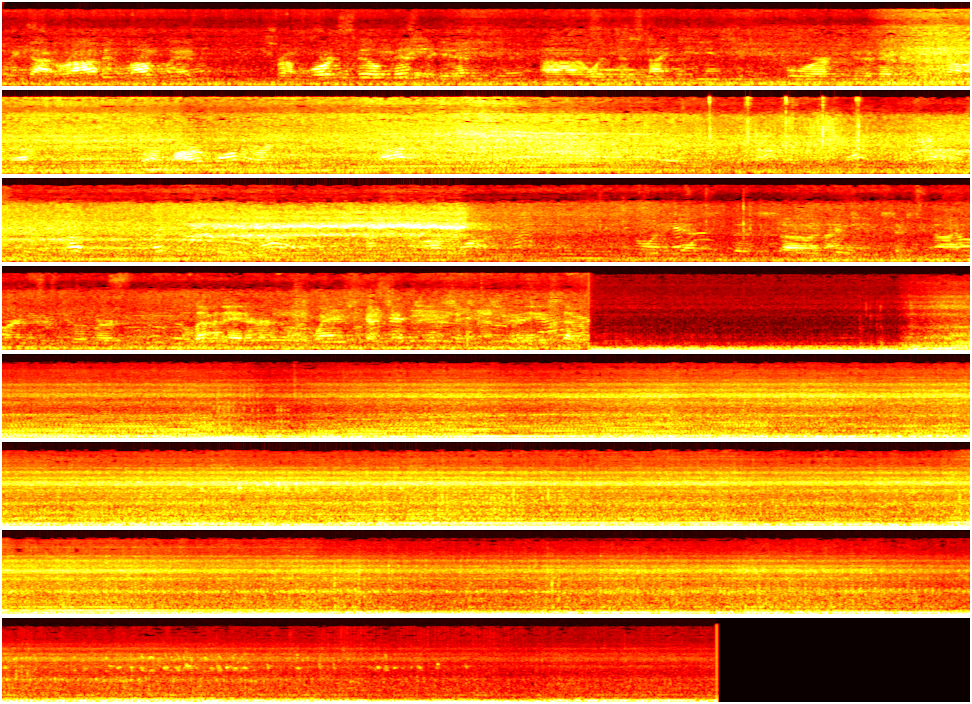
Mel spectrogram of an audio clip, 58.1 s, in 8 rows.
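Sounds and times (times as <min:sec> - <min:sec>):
car engine accelerating hard: 0:06.2 - 0:19.4, 0:28.3 - 0:56.2.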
